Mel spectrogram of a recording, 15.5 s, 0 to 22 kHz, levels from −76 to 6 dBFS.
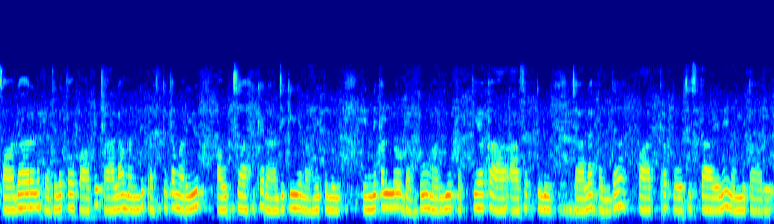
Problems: constant background noise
